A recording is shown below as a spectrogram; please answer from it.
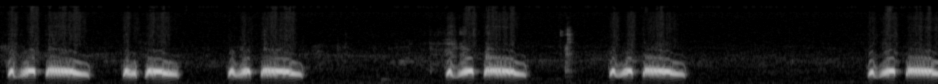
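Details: Spotted dove urging a fight with its thổ-voice fighting coo: six low phrases, some in quick succession and others after pauses, each a wavering note plus a drawn-out falling coo. A faint click is heard between them.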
